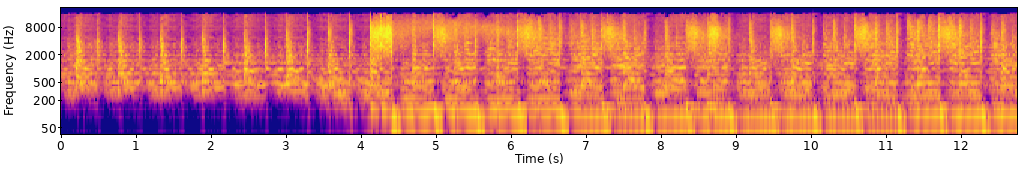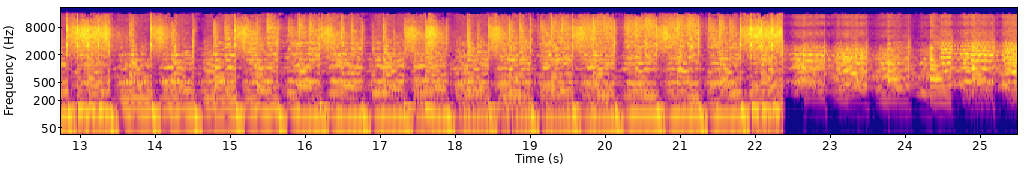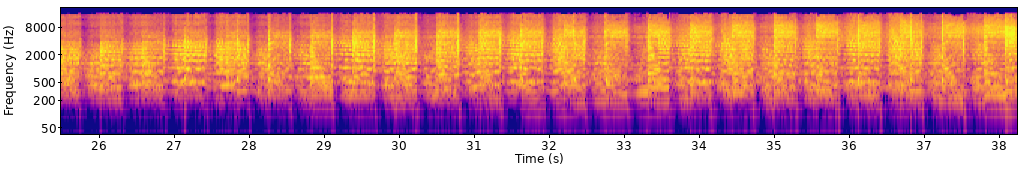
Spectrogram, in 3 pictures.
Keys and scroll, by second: 1.4 x, 22.1 ctrl+z, 25.7 ctrl+z, 30.2 ctrl+z.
